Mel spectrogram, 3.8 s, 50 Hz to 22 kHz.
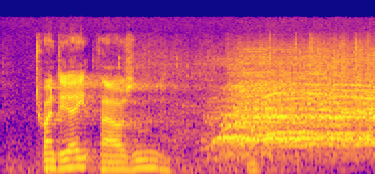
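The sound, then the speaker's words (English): A loud, sustained cheer from a crowd of supporters at an election count in Crosby swells up after a shouting voice and holds as a dense roar of many voices, as Shirley Williams of the SDP is elected in 1983. “A cheer from supporters.”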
